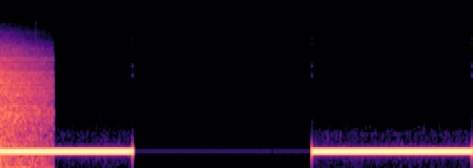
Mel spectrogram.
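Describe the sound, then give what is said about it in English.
A phone line's ringback tone on an outgoing prank call: a steady electronic purr sounds, breaks off for about two seconds of silence, then starts again. A short burst of hiss comes just before the first ring. “I'm on the phone. I'm calling Benjamin.”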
